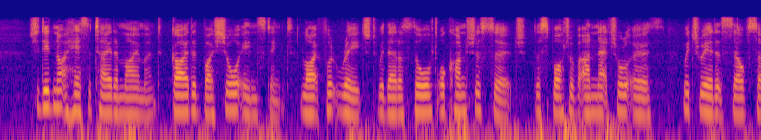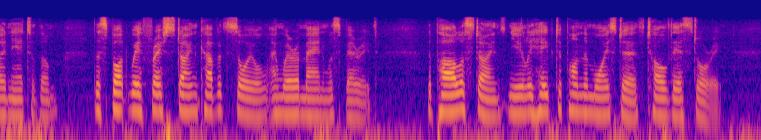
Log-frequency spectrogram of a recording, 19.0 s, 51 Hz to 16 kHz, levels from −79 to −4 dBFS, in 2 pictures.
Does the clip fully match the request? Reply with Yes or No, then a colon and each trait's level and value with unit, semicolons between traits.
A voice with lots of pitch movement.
No: narrow, 2.4 semitones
